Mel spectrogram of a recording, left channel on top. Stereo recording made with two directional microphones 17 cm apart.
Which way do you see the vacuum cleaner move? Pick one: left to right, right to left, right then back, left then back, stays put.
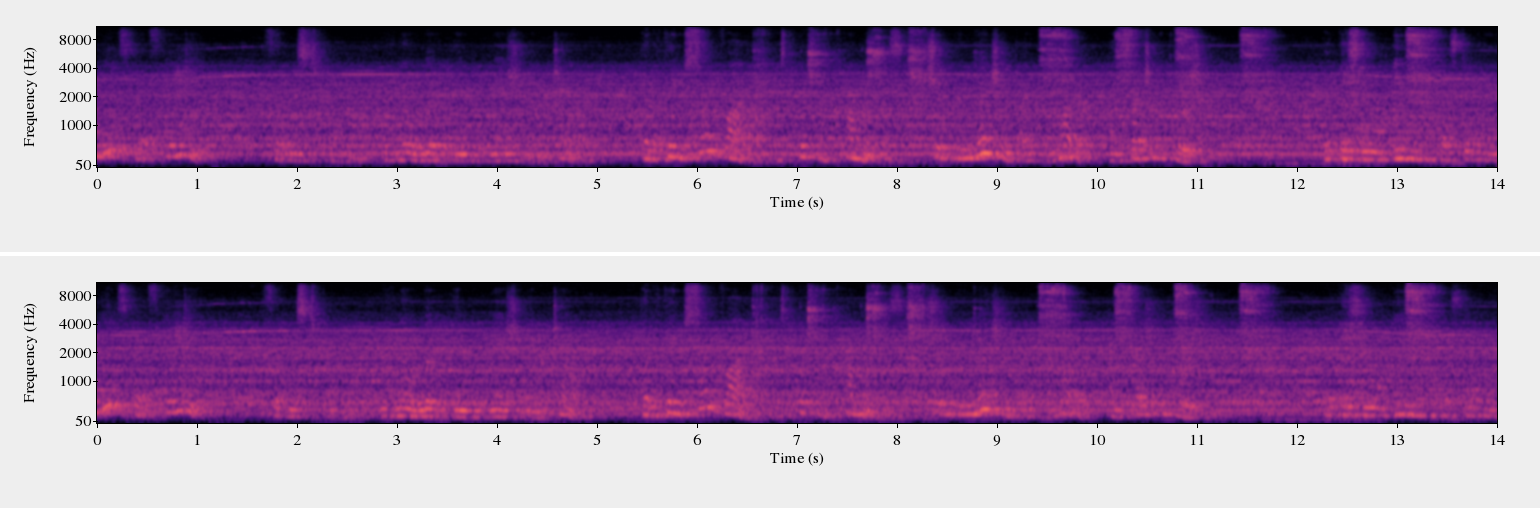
stays put.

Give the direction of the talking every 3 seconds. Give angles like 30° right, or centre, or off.
60° right, 30° right, 10° left, 40° left, 60° left.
